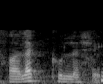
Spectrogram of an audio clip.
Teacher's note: تسقط ذاتا وصفة. إدغام كامل. وأيضا وهو في القاف أدخل، يعني الكاف أدخل في فيه، فهما متداغمان.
